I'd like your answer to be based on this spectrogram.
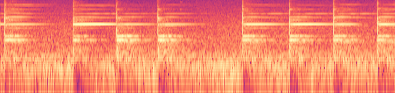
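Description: Ringing hammer blows strike a welded wire billet on an anvil to straighten it, seven sharp metallic hits in an uneven rhythm, loud and close with no talk.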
